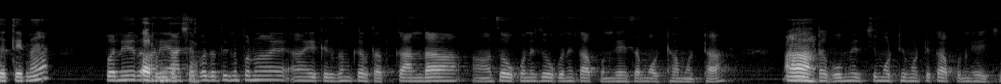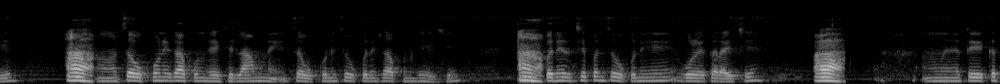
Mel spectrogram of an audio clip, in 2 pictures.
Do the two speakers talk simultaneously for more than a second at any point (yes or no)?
no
